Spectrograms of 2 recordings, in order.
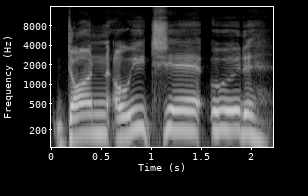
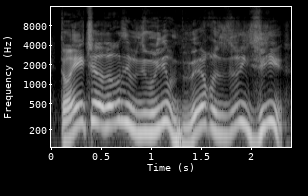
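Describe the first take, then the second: First: Slow, high, drawn-out fake Irish words; mock Irish. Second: High, slow, stretched mock French take; mock French-sounding. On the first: Host sounding out an Irish title in a mock accent. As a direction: stretch it out like faking Gaelic. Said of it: "It doesn't sound very Irish". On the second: Host's second try at the Irish title comes out mock French. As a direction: sing it out like a fake Frenchman. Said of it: "No, that sounds French".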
